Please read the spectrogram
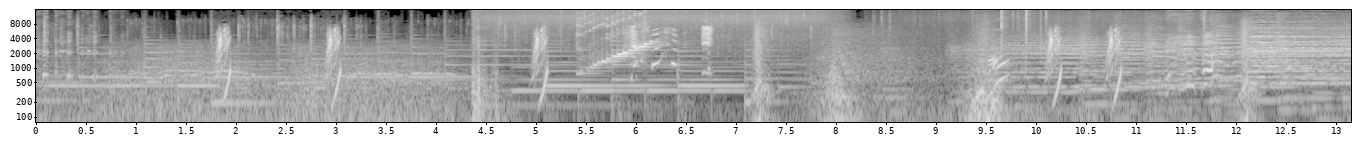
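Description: Light background music for a children's cartoon, with held notes, punctuated by a series of quick swooping cartoon sound effects and a rising run of notes about halfway through.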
